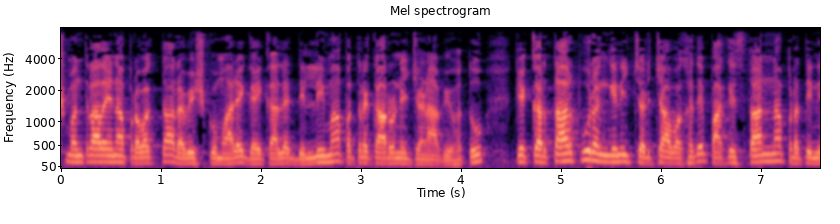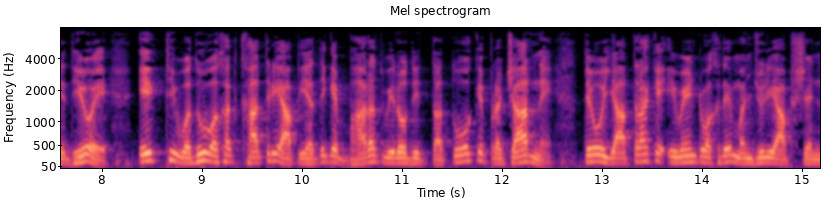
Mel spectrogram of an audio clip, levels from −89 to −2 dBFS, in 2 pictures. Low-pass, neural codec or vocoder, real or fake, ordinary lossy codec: 7.2 kHz; none; real; none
